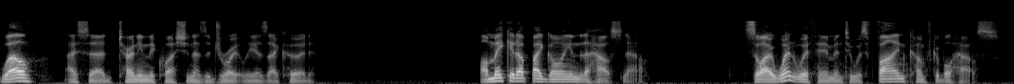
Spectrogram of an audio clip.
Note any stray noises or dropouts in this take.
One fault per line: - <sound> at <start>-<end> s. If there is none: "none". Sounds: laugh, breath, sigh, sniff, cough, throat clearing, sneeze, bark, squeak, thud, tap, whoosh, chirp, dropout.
none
